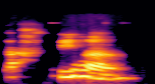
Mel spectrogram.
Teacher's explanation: nun mati bertemu dengan huruf ikhfa hakiki yaitu ta, dibaca sama-sama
